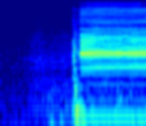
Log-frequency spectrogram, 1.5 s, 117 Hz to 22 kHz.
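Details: White 6125 tractor that stopped charging, started after alternator repair and belt refit: steady high buzzer comes on as the engine fires and holds, warning it still isn't charging; shorted stator windings suspected, not confirmed.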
